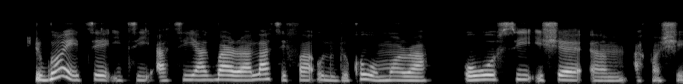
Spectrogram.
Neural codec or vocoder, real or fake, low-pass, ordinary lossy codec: none; real; 7.2 kHz; Opus, 32 kbps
